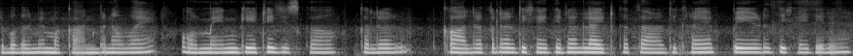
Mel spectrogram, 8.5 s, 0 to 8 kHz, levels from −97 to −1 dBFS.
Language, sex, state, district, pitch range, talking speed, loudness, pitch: Hindi, female, Uttar Pradesh, Jalaun, 210-225 Hz, 205 wpm, -27 LUFS, 215 Hz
